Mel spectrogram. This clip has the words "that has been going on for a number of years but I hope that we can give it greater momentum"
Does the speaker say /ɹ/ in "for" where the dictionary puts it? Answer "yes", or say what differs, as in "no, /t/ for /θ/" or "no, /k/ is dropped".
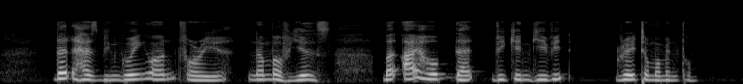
yes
